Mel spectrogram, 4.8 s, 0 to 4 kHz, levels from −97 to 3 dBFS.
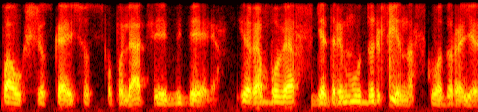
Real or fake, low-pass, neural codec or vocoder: fake; 3.6 kHz; vocoder, 22.05 kHz, 80 mel bands, WaveNeXt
